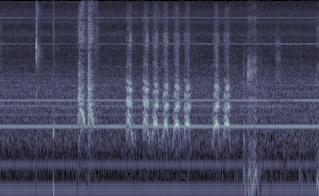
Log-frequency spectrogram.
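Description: Cartoon pug yapping: two short yaps, then a quick run of about six at roughly five a second, then two more, over a steady hum.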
